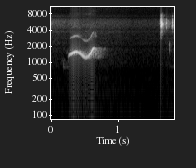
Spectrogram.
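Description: A person gives one short whistle to call their dog, a beagle; the whistle slides upward with a slight waver, then silence follows before a few brief, high chirping sounds near the end.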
